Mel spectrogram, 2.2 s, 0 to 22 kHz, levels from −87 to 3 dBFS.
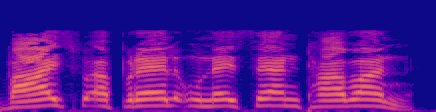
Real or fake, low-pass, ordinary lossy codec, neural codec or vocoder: real; 7.2 kHz; MP3, 32 kbps; none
